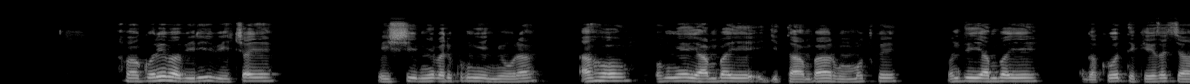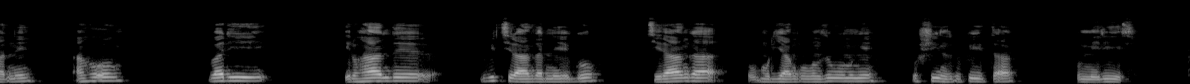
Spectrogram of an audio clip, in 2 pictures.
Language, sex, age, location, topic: Kinyarwanda, male, 25-35, Huye, health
